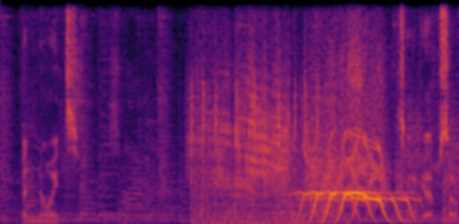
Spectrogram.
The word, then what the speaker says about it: Benoit: Actually, Detroit Benoit. That's how we're pronouncing it. Benoy.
